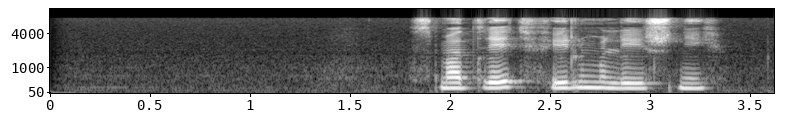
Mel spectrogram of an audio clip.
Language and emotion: Russian, neutral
